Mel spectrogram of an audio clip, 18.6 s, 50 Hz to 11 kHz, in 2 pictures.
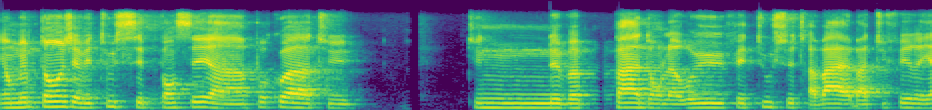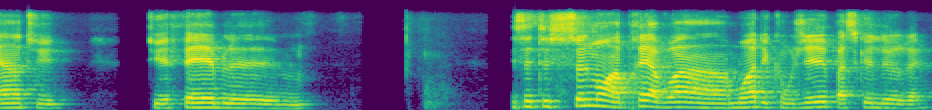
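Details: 22-year-old man who stutters, speaking French; he began working on his stutter in his final year of high school.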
